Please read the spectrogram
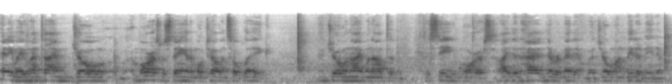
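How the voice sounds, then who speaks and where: With an American accent, a man speaks at a moderate pace and medium pitch with fairly even intonation, amid noticeable background noise and audible room echo. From Washington State, USA. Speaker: elderly storyteller. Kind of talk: oral history interview. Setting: small room with audience. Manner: halting.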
